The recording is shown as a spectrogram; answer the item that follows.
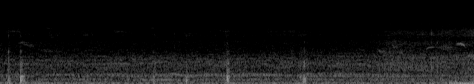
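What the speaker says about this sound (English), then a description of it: "down by the entrance so the bees can easily find their way home" Honey bees hum in a steady, low drone at the hive entrance, a dense buzz with a few bees passing close and a faint rise toward the end, no voices.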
